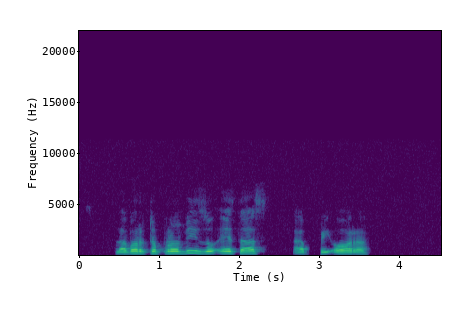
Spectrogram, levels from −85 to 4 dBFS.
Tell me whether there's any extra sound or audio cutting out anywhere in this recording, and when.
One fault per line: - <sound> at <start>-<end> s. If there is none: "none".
- dropout at 2.9-3.0 s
